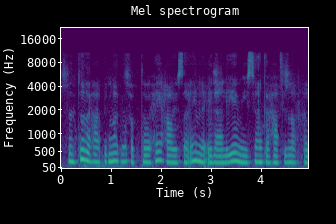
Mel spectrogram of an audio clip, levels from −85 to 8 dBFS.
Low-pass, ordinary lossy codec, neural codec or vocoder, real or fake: 10.8 kHz; none; codec, 24 kHz, 1 kbps, SNAC; fake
